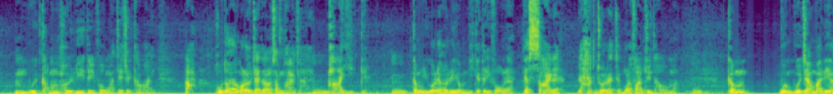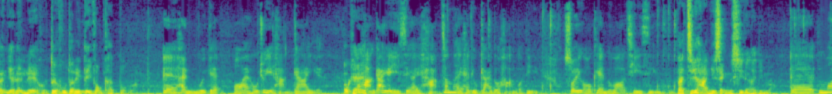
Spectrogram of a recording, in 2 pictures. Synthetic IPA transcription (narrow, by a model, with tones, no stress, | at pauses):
m̩˨˩wuː˨˧jkɐ̰˨˥mhɵ˧ɥliː˥i˥t̪e˨jfɔː˥ŋwaː˨t͡sɛː˨˥t͡sɪ˨k̚t̪ʰɐ˨˩whɐ̰˨jla̰ː˨˩ho˨˥wt̪ɔː˥hœː˨˥ŋkɔ˧lo˨˧ɥt͡sɐ˨˥jt̪o˥jsɐ˥mt̪ʰaː˧jt͡sɐ˨˩whɐ˨jpʰaː˧jḭː˨˩t̚kɛ˧˨kɐ˨˥mjyː˨˩kɔː˨˥le˨˧jɦɵ˧liː˥kɐ˨mjiː˨t̚kɛ˧t̪e˨jfɔː˥ŋlɛː˥jɐ˥t̚saː˧jlɛː˥le˨˧jha˥k̚t͡sɔː˨˥lɛː˦˥t͡sɐ˨wmo˨˧wt̪ɐ˥tfaː˥nt͡ʃyː˧nt̪ʰɐ˨˩wɐ˥ma̰ː˨ | kɐ˨˥mwuː˨˧jm̩˨˩wu˨˧jt͡sɐ˨˦jɐ˥nwɐ˨jliː˥jœː˨˩ŋjɛː˨˧lɪ˨ŋle˨˧jt̪ɵ˧ɥho˨˥wt̪ɔː˥liː˥t̪e˨jfɔː˥ŋkʰœː˧k̚po̰˨wɐ˨ʔɛː˧ɦɐ˨jm̩˨˩wuː˨˧jkɛː˧ŋɔː˨˧hɐ˨jɦo˨˥wt͡sʊ˥ŋjiː˧ha̰ː˨˩ŋkaː˥jkɛ̰˧ | ʔo˥wkʰe˦ɔ˨˦haː˨˩ŋkaː˥jkɛː˧jiː˧siː˥hɐ˨jha̰ː˨˩ŋt͡sɐ˥nhɐ˨jɦɐ˨˥jt̪ʰi˨˩wkaː˥jt̪o˨wɦa̰ː˨˩ŋkɔ̰ː˨˧t̪iː˥ | sɔː˨˥jiː˨˧ŋɔː˨˧o˥kʰe˥jɐ˨nt̪o˥waː˨a̰˧t͡sʰiː˥sḭː˧ | t̪a˨t͡siː˨˥ɦaː˨˩nj̪iː˥sɪ˨˩ŋsʰiː˨˥t̪ɪ˨ŋhɐ˨jt̪iː˨˥mɐ̰˧ʔɛ˧m̩˨˩ɐ˨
